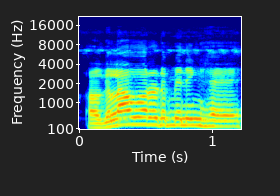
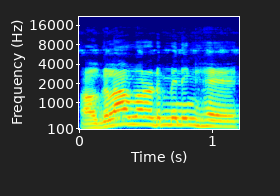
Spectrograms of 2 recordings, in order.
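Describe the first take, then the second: Both takes have the same delivery.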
